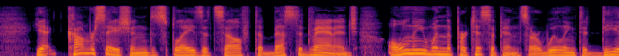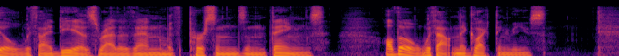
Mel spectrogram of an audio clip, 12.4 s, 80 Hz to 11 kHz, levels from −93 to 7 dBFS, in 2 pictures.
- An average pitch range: No, wide, 6.3 semitones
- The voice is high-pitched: No, low, 100 Hz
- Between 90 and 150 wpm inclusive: Yes, slow, 135 wpm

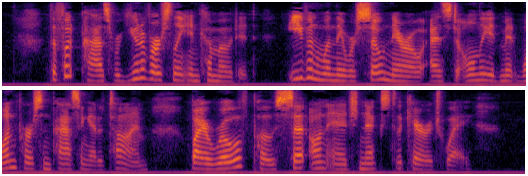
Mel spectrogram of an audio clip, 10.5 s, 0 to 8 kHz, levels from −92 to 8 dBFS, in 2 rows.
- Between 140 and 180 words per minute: No, average, 190 wpm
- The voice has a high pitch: Yes, high, 205 Hz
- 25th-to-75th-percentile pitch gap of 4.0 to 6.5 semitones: No, average, 3.4 semitones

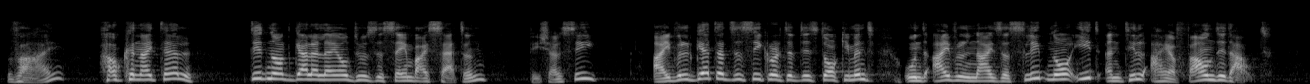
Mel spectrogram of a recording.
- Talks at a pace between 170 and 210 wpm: Yes, average, 175 wpm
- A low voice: No, high, 210 Hz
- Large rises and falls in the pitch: Yes, wide, 5.9 semitones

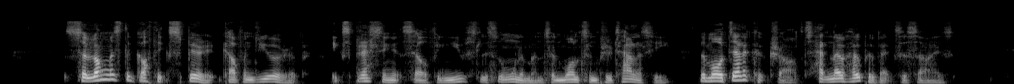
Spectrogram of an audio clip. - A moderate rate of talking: Yes, average, 150 wpm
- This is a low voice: Yes, low, 115 Hz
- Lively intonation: Yes, wide, 7.2 semitones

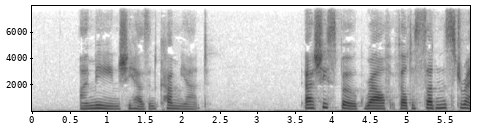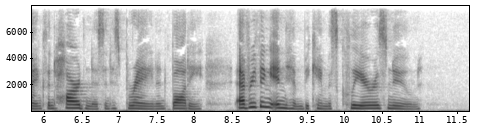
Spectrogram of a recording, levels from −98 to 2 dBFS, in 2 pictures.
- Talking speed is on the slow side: No, average, 150 wpm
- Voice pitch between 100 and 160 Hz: No, high, 220 Hz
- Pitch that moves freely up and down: No, average, 3.4 semitones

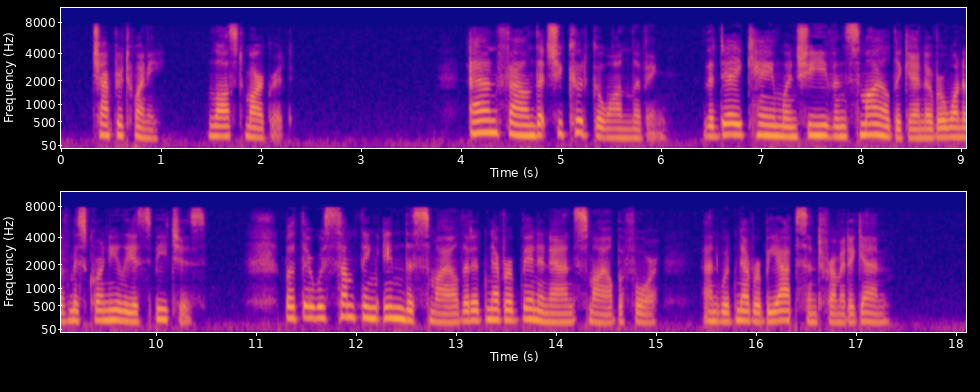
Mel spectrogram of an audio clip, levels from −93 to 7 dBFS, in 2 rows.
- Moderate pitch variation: Yes, average, 4.0 semitones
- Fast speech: No, average, 160 wpm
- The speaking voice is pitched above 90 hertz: Yes, high, 190 Hz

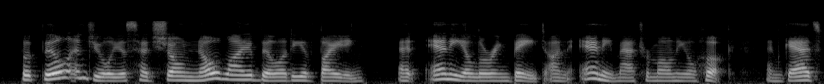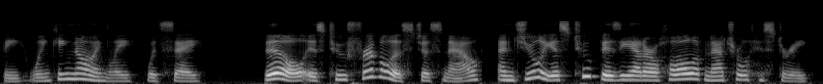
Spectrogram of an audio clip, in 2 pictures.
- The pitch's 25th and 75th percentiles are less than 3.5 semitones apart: No, average, 4.8 semitones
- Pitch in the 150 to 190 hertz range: Yes, medium, 185 Hz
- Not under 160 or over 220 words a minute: No, average, 145 wpm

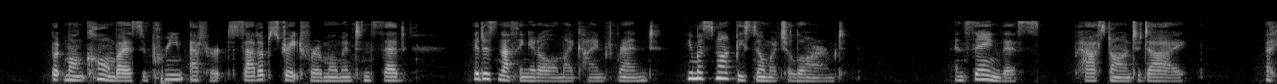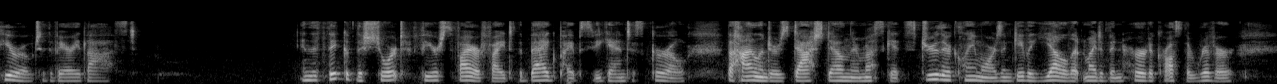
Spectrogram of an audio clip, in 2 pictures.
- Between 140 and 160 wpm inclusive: No, average, 180 wpm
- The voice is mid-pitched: Yes, medium, 175 Hz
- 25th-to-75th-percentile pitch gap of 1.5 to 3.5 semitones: Yes, average, 3.1 semitones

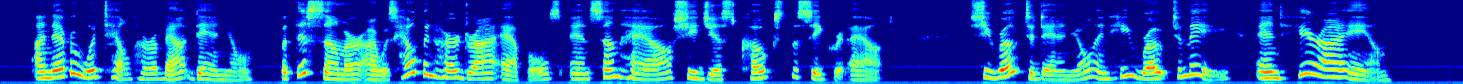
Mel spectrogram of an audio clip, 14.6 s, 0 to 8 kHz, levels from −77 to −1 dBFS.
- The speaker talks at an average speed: Yes, average, 150 wpm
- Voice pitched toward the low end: No, high, 210 Hz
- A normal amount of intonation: No, wide, 6.1 semitones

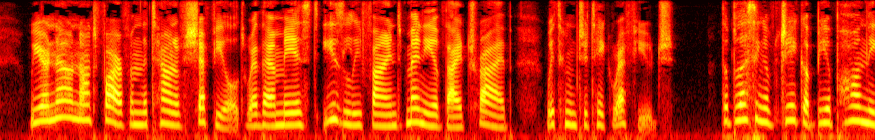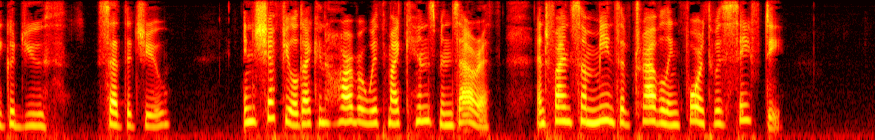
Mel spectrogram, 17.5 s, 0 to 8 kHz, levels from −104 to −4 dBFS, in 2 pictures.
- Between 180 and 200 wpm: Yes, average, 185 wpm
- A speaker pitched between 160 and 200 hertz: No, high, 245 Hz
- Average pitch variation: Yes, average, 4.3 semitones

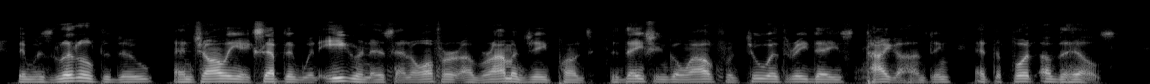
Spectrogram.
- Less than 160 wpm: No, average, 170 wpm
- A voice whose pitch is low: Yes, low, 120 Hz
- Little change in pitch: Yes, narrow, 2.3 semitones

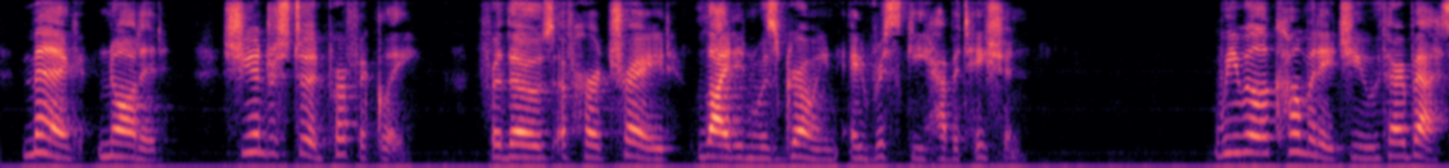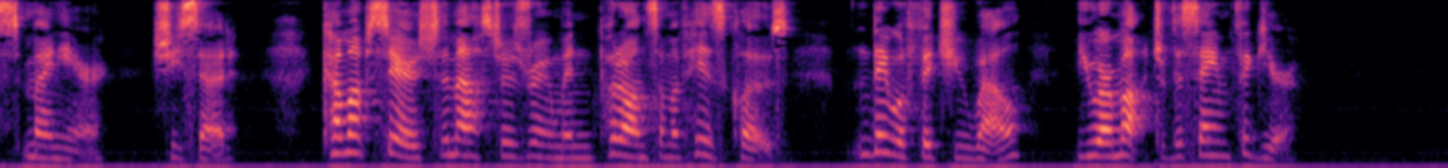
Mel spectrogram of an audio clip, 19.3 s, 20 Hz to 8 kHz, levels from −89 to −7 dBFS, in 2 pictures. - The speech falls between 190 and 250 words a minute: No, average, 160 wpm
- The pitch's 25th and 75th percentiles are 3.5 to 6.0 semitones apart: Yes, average, 4.3 semitones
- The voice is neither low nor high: No, high, 235 Hz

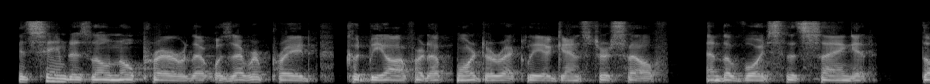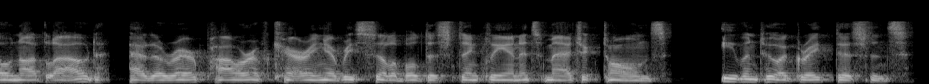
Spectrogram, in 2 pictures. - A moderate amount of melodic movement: No, narrow, 1.5 semitones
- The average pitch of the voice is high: No, low, 105 Hz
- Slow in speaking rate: No, average, 145 wpm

